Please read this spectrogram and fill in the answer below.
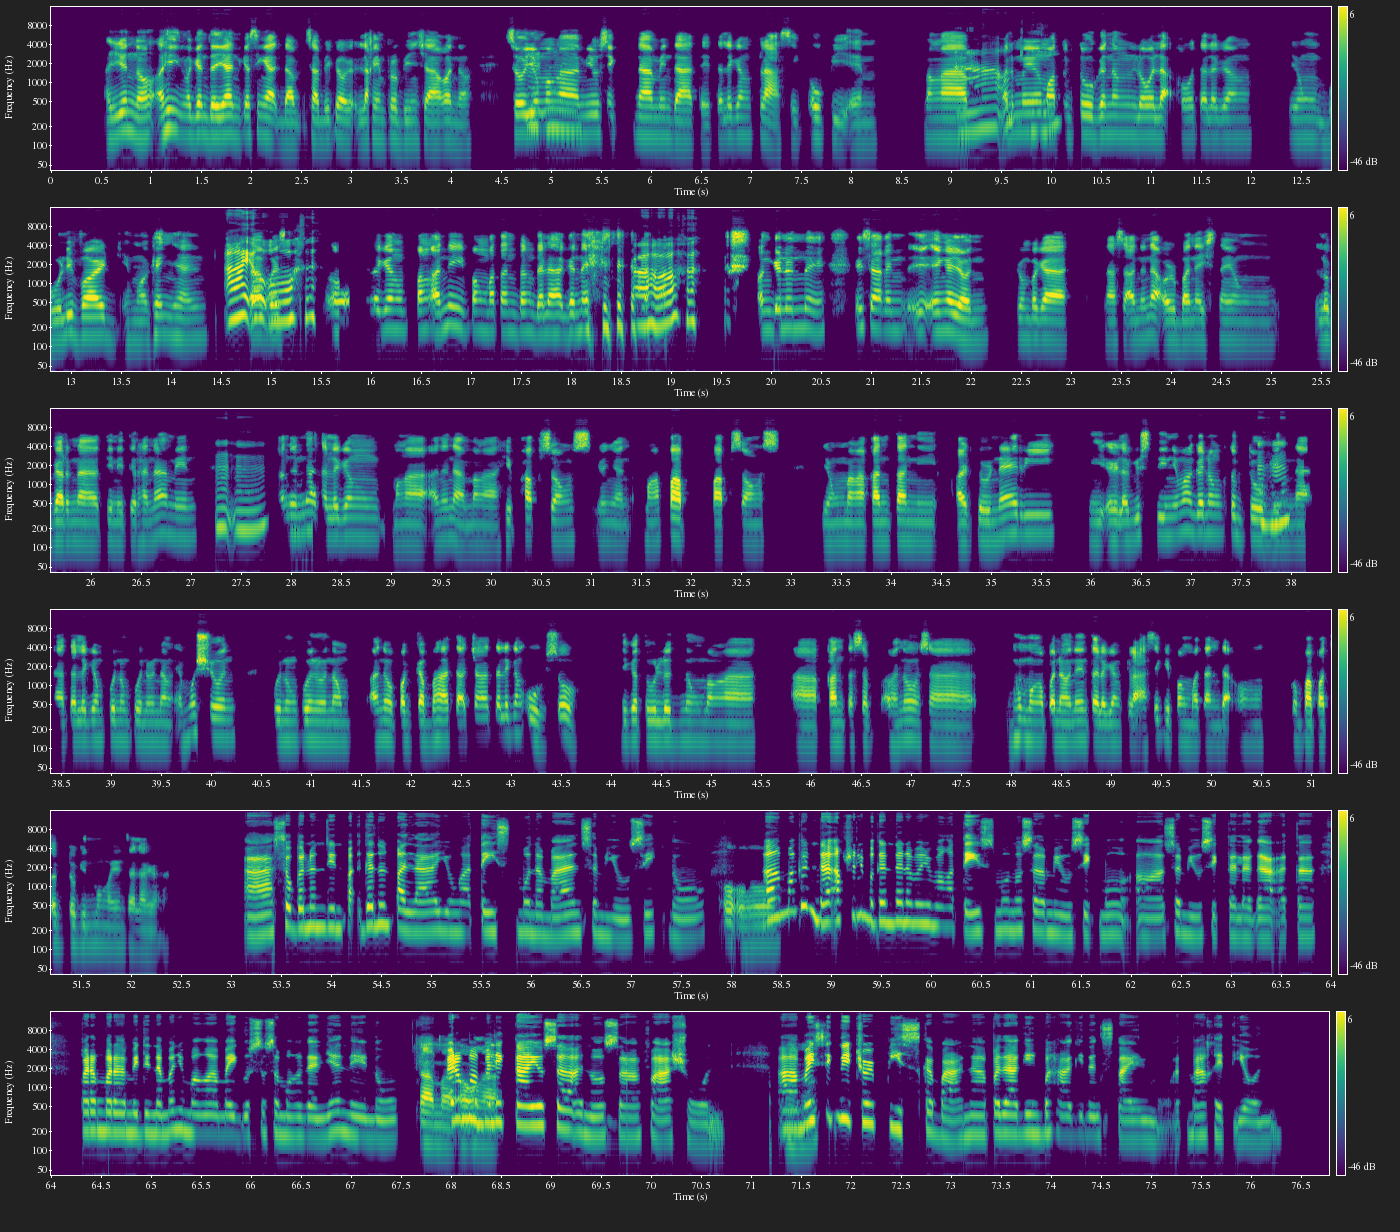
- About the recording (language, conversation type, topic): Filipino, podcast, Paano nagsimula ang personal na estilo mo?
- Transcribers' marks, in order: other background noise; chuckle; laugh; chuckle; in English: "urbanize"; background speech; tapping; in English: "signature piece"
